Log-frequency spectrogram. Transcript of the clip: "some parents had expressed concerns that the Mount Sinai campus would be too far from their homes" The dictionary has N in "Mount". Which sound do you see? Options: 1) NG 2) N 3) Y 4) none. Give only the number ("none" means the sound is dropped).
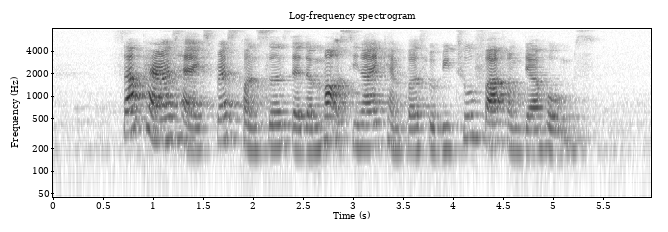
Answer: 4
